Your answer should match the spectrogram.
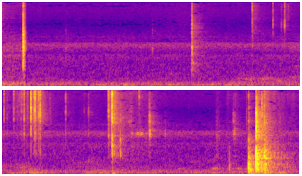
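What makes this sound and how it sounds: A solid bar of soap with a camouflage-patterned coating is held in the hand and sliced and scraped with a metal blade, exposing a green interior. Short, crisp, bright cuts and scratchy scrapes come at irregular intervals over a quiet background, with the densest scraping near the middle and a louder cut at the end.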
